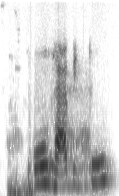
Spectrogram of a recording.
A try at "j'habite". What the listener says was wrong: The H is silent in French. So you don't have to pronounce H. H is not to be pronounced. So you have to say U habitu.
